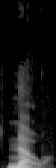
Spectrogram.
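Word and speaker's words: know: For example, in the word no. Yes, the K is a ghost.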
